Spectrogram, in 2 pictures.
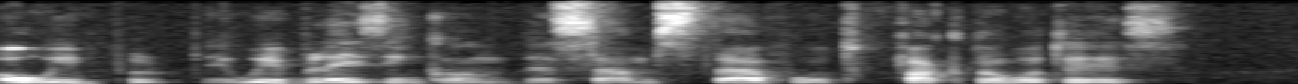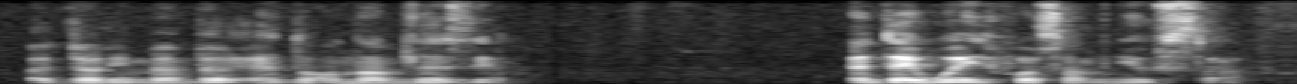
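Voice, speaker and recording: Speaking in a Polish accent, a man with a very deep, low pitch and vocal fry talks at a moderate pace with lively intonation. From Poland. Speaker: livestream host. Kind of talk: casual live chat reading viewer comments.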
